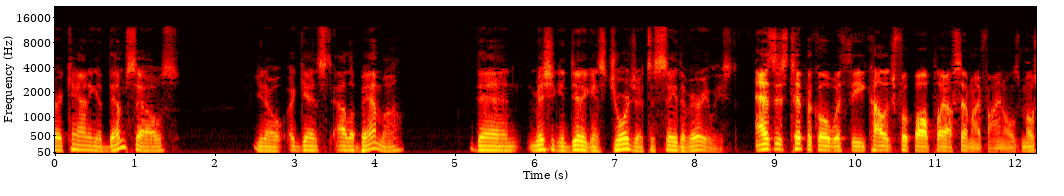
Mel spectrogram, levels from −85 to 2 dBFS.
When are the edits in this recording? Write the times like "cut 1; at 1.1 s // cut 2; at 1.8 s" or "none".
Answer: none

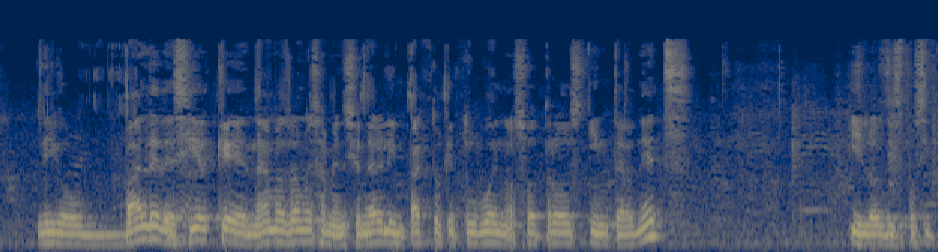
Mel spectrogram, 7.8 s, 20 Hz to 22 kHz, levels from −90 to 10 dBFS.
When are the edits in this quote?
none

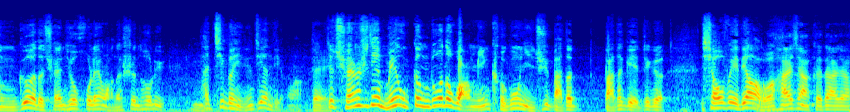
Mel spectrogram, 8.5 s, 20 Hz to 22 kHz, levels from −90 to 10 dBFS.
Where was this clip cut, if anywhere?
cut 1; at 7.0 s

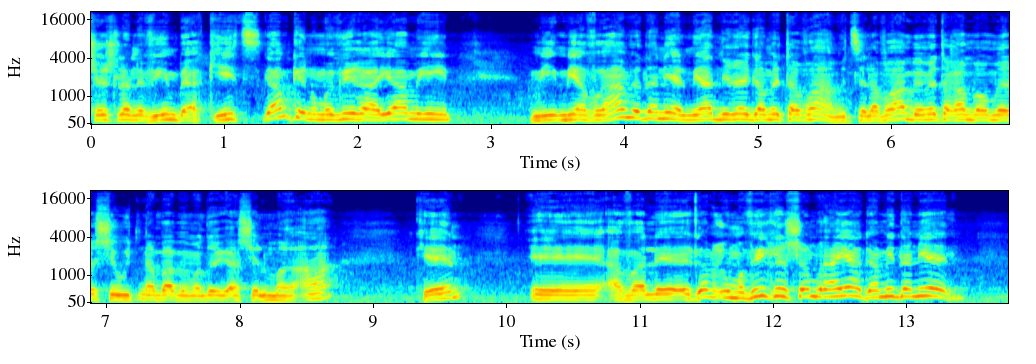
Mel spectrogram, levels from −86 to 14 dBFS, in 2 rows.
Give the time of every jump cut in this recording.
none

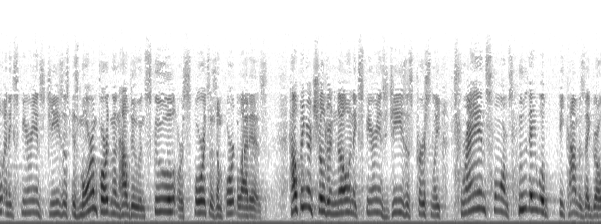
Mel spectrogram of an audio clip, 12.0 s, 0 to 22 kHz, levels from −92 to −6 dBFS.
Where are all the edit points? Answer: cut 1; at 1.4 s // cut 2; at 2.6 s // cut 3; at 4.7 s

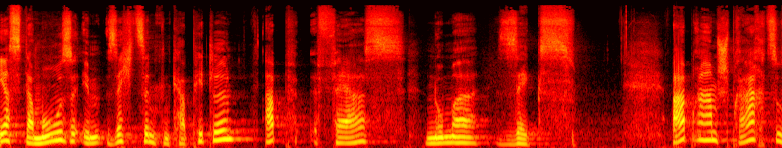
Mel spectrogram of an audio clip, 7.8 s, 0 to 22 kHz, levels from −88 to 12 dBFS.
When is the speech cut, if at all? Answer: cut 1; at 2.6 s // cut 2; at 4.9 s

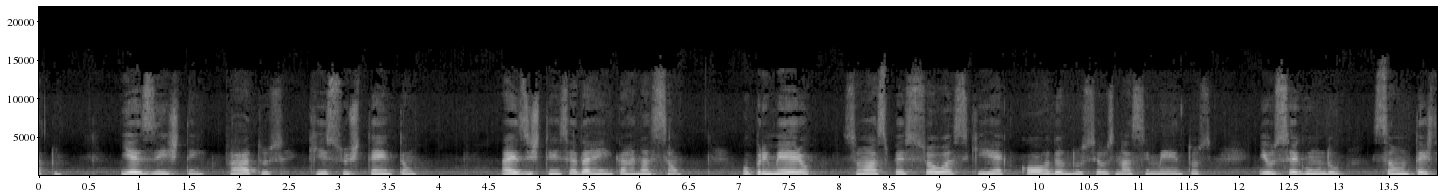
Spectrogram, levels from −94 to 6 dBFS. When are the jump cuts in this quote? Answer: cut 1; at 1.9 s

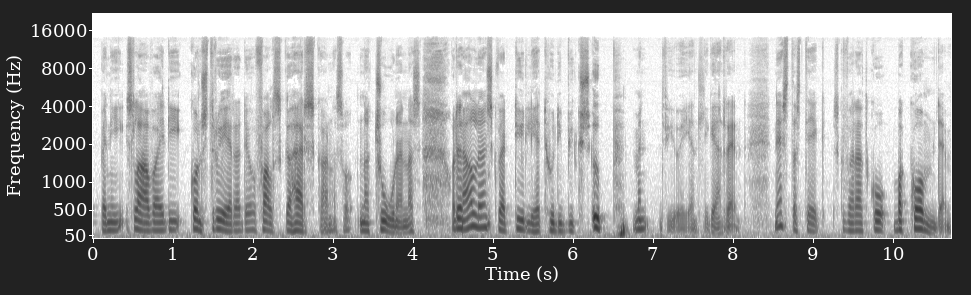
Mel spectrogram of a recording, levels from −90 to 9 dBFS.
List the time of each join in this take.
cut 1; at 2.4 s // cut 2; at 4.6 s // cut 3; at 7.1 s

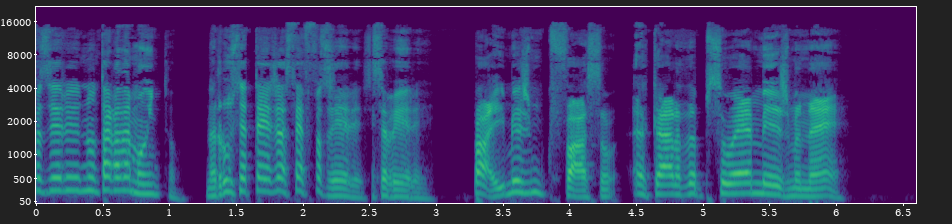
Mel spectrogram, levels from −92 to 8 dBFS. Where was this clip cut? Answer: cut 1; at 1.2 s // cut 2; at 2.5 s // cut 3; at 3.2 s

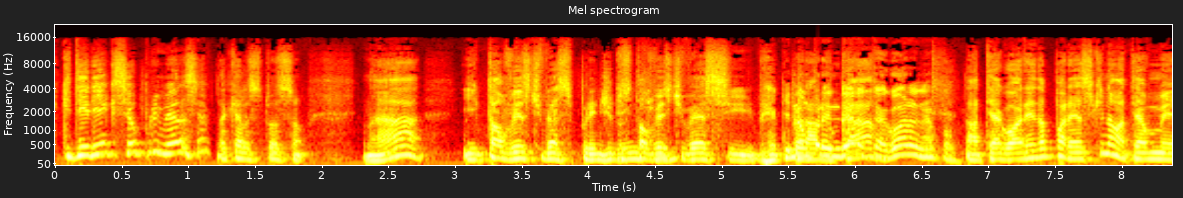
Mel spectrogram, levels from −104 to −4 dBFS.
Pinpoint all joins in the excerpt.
cut 1; at 1.1 s // cut 2; at 2.2 s // cut 3; at 3.2 s // cut 4; at 4.2 s

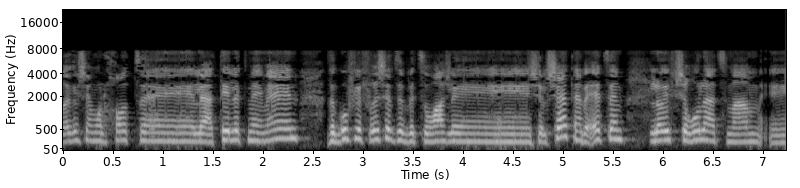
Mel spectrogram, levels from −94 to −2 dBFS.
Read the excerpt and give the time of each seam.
cut 1; at 2.6 s // cut 2; at 3.8 s // cut 3; at 5.2 s // cut 4; at 5.9 s

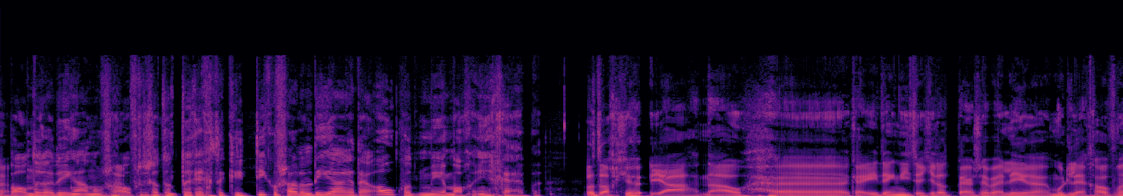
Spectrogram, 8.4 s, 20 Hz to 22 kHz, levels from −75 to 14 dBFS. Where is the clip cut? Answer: none

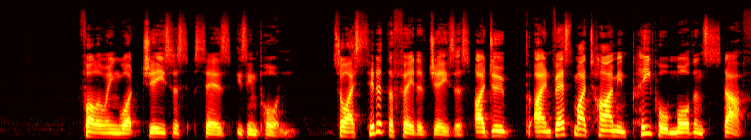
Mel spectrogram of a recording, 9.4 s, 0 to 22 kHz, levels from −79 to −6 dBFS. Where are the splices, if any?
cut 1; at 3.8 s

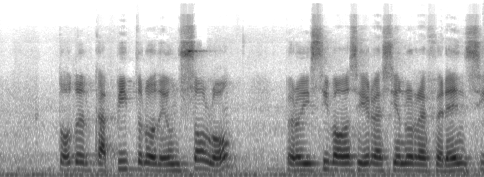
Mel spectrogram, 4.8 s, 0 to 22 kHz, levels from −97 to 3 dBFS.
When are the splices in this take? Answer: none

